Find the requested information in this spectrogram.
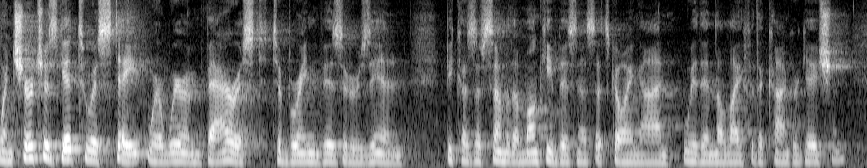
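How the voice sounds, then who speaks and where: A man's fairly high, somewhat breathy voice at a fairly quick pace, with ordinary pitch variation and audible room echo. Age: 60s. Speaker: regional church minister. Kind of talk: church presentation.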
